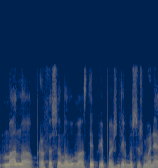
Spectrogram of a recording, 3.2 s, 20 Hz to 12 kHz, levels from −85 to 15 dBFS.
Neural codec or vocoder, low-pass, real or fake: codec, 16 kHz, 2 kbps, X-Codec, HuBERT features, trained on balanced general audio; 7.2 kHz; fake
